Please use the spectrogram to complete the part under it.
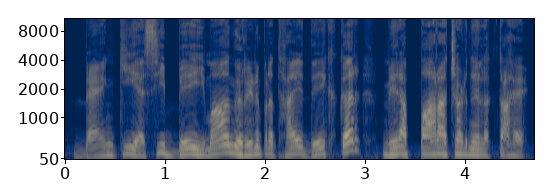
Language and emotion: Hindi, angry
